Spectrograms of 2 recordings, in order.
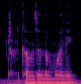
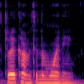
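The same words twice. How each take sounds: First: Soft whispered promise; hushed whisper. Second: Said in the usual way. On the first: Shown as a demonstration. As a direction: breathe it like a secret. Repeats line as whisper.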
